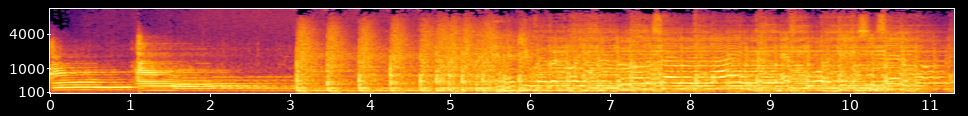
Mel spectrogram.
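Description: A pop single plays with no talking over it, opening on sustained harmonic tones before a full band kicks in around three seconds with steady, punchy rhythmic hits and dense, bright instrumentation.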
